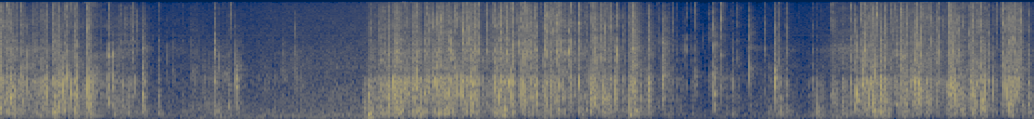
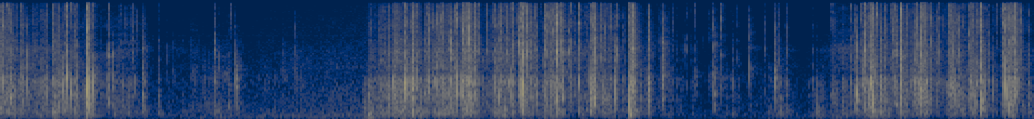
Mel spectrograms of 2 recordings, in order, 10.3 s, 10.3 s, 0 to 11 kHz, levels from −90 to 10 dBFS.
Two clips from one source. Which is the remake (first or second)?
second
